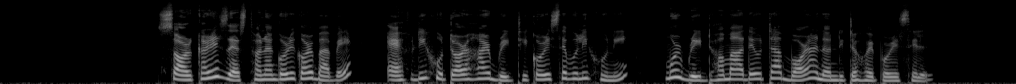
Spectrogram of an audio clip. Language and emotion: Assamese, happy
